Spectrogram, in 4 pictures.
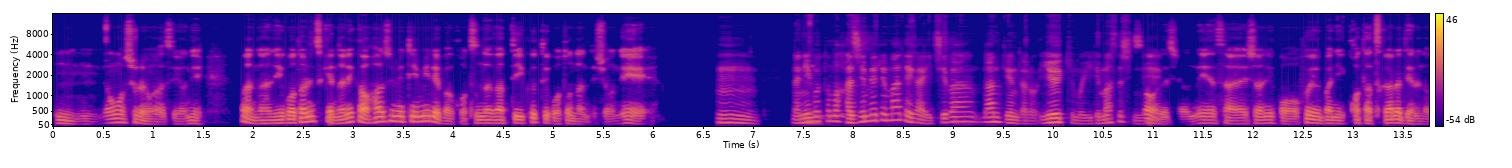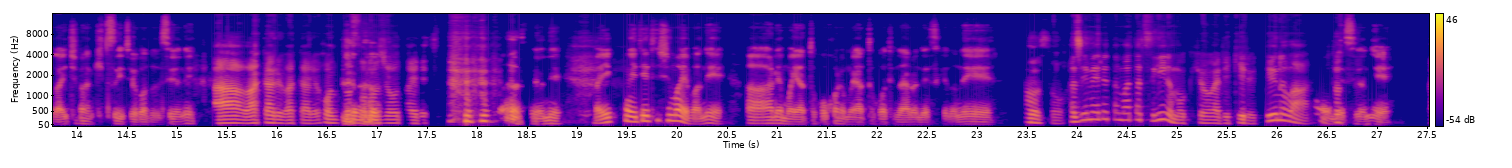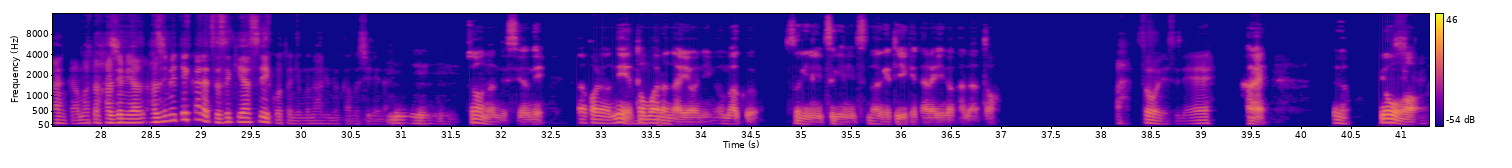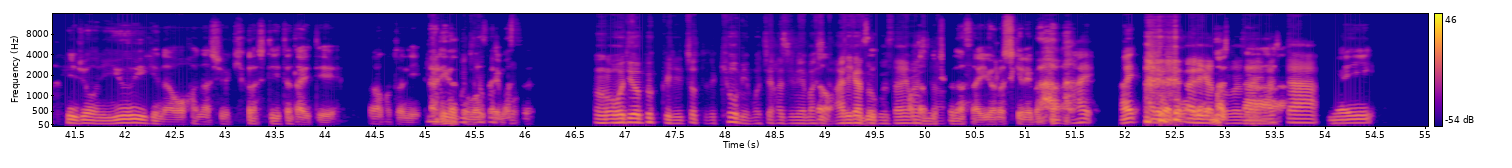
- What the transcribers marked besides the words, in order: other noise; laugh; chuckle; laughing while speaking: "よろしければ"; laugh
- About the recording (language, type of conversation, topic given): Japanese, unstructured, 最近ハマっていることはありますか？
